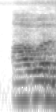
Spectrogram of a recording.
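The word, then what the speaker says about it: hour: ठीक है, इसी तरीके से ओवर को लिखो, लिखा भले हावर जाता है लेकिन पढ़ा आवर जाता है, तो अ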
